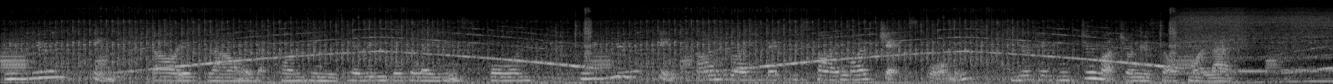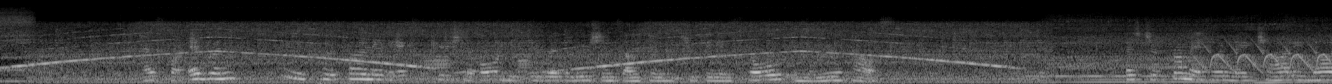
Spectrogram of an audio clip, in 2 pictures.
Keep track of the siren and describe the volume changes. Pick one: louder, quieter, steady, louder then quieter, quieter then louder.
steady.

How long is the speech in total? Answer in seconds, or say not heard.
22 s.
